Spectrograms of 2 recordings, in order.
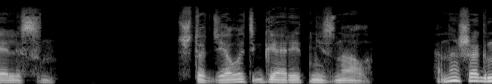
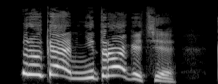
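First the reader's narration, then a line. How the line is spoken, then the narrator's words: Thin, grumpy shout. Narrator (Russian): крикнула она тоненьким сварливым голоском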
